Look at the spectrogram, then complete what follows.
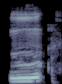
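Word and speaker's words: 五: pronunciation it is called m okay which is very hard for uh non-speakers to pronounce so for the most part it is an m followed by an ng consonant um but that's basically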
